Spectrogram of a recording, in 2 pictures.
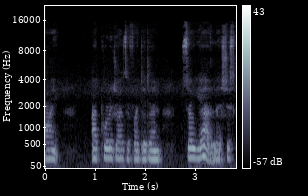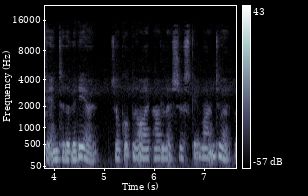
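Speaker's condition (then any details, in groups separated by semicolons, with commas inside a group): No condition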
